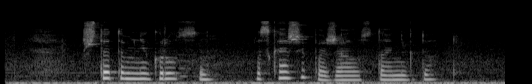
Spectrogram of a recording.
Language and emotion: Russian, sad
